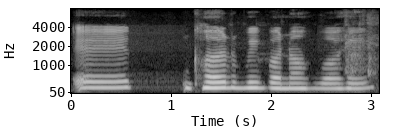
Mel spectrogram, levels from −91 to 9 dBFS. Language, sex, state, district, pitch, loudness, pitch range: Hindi, female, Madhya Pradesh, Bhopal, 195 Hz, -17 LUFS, 180-205 Hz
